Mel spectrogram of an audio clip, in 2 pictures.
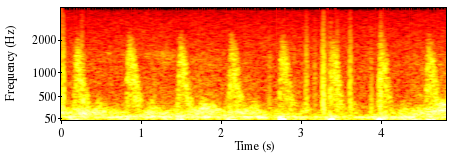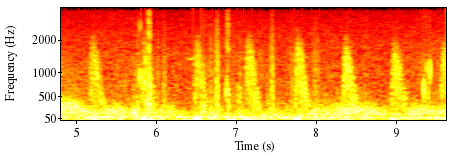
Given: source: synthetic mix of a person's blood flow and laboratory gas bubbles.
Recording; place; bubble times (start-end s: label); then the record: Doppler ultrasound of blood flow; subclavian vein
5.69-5.98 s: bubbles
6.56-6.65 s: bubbles
6.85-6.97 s: bubbles
7.00-7.10 s: bubbles
9.31-9.46 s: bubbles
9.61-9.64 s: bubbles
From the record:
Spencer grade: 2 (many but less than half of the cardiac periods contain bubble signals, singularly or in groups); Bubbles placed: anywhere in the cardiac cycle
